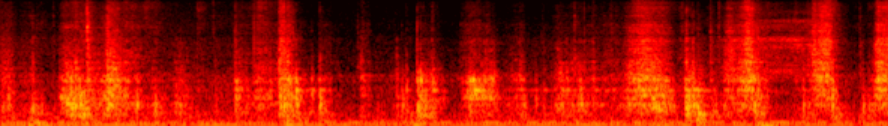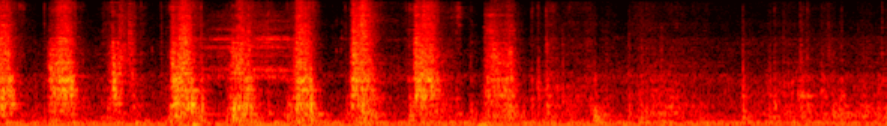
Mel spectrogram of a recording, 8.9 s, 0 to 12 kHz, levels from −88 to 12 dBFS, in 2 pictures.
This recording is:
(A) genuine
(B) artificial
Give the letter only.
B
